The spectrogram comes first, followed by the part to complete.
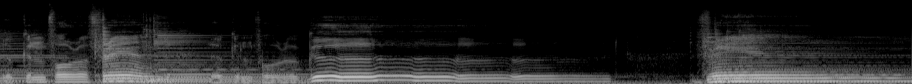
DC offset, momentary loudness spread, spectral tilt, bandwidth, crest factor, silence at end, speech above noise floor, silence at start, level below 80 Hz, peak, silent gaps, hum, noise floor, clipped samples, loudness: under 0.1%; 13 LU; -7.5 dB/octave; 13 kHz; 18 dB; 0 s; 22 dB; 0 s; -46 dBFS; -6 dBFS; none; none; -44 dBFS; under 0.1%; -24 LUFS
